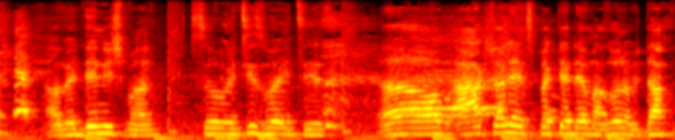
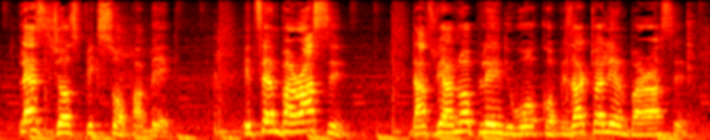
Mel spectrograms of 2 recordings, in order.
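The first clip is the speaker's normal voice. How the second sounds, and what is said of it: Raised, agitated voice. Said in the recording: “Maybe I'm raising my voice. I'm sorry about that.”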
